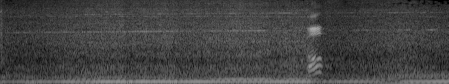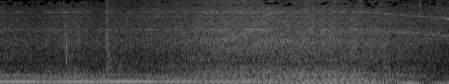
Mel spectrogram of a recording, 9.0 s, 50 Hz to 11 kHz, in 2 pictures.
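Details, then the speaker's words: Datsun 280ZX turbo L28E six on new Haltech 550 ECU, first start, coolant filled, after timing adjustment: even, steady raised idle without stumbling; idle had been turned up because it wouldn't idle well, can now be turned back down. "that's that's better yeah she's idling high now so we turned the idle up a lot before because it wouldn't idle super well"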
